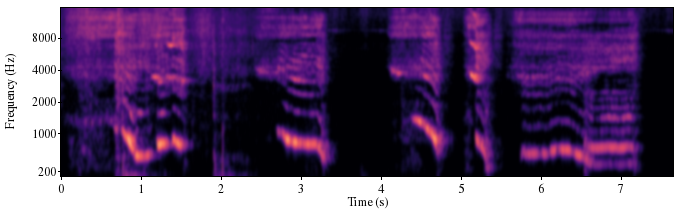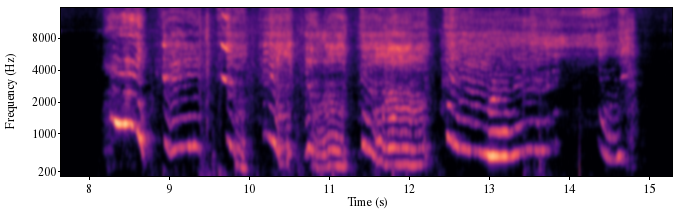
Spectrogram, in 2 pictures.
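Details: Female Border Collie's unexplained singing: a long series of quick, yodeling whines and yips, each swooping down then up, in bursts with short pauses, growing busier toward the end.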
